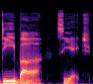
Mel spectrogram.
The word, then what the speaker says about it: debauch: Next is debauch pronounced dba ch.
